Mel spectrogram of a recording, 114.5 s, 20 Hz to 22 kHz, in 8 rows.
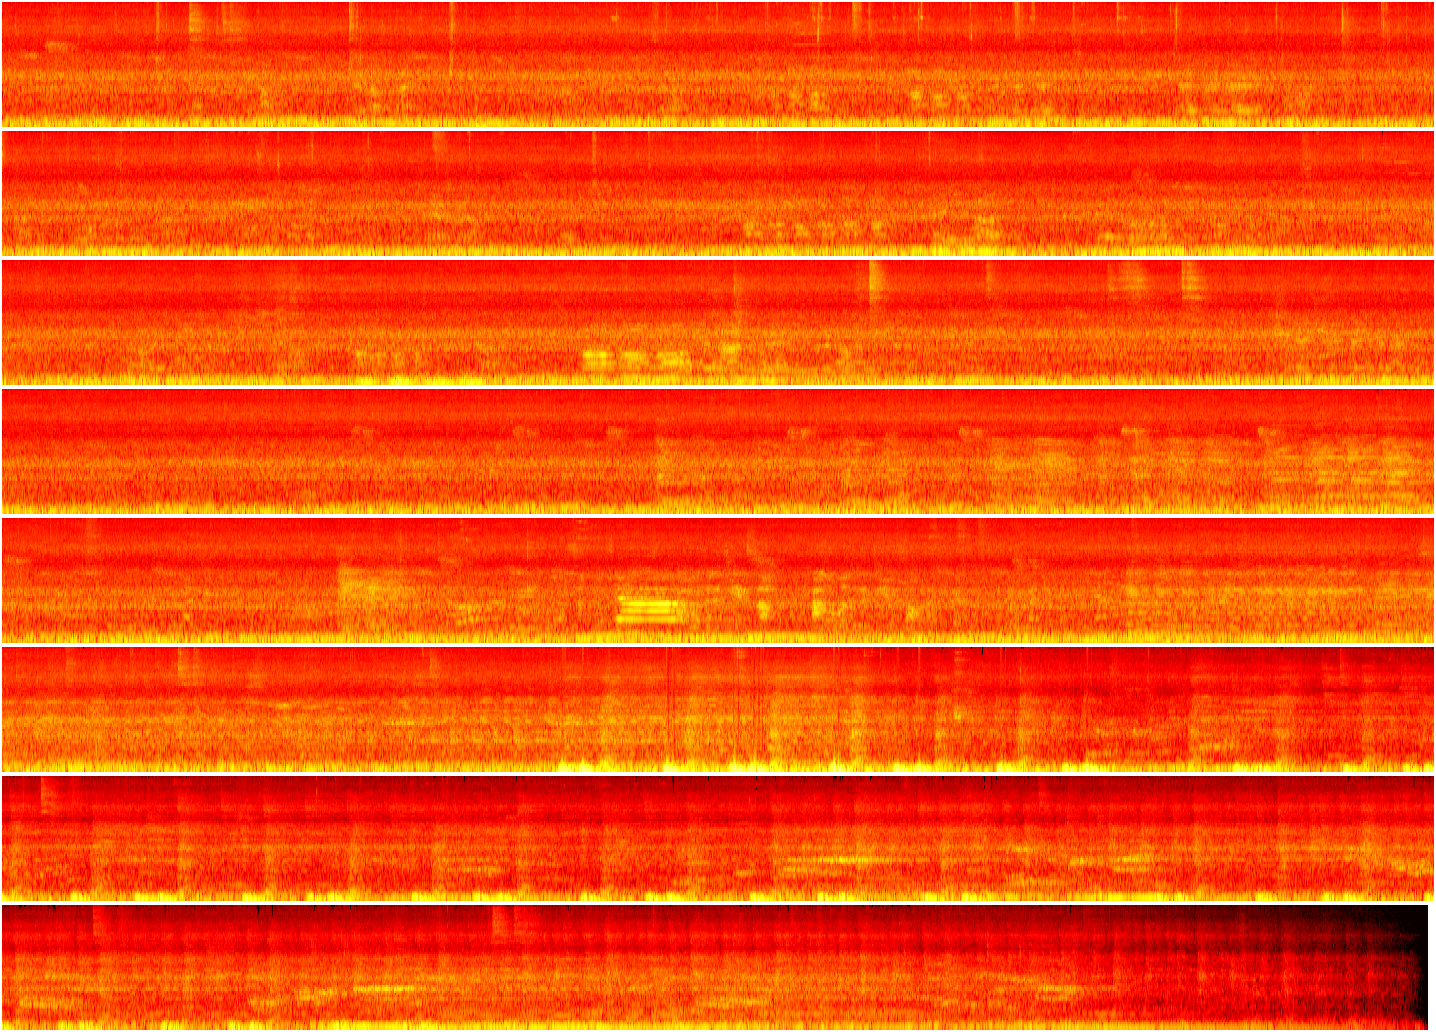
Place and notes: {
  "title": "Huashan 1914 Creative Park - Holiday",
  "date": "2013-08-17 15:57:00",
  "description": "Noise generator, Concert is testing the microphone, Visitor, Sony PCM D50 + Soundman OKM II",
  "latitude": "25.04",
  "longitude": "121.53",
  "altitude": "10",
  "timezone": "Asia/Taipei"
}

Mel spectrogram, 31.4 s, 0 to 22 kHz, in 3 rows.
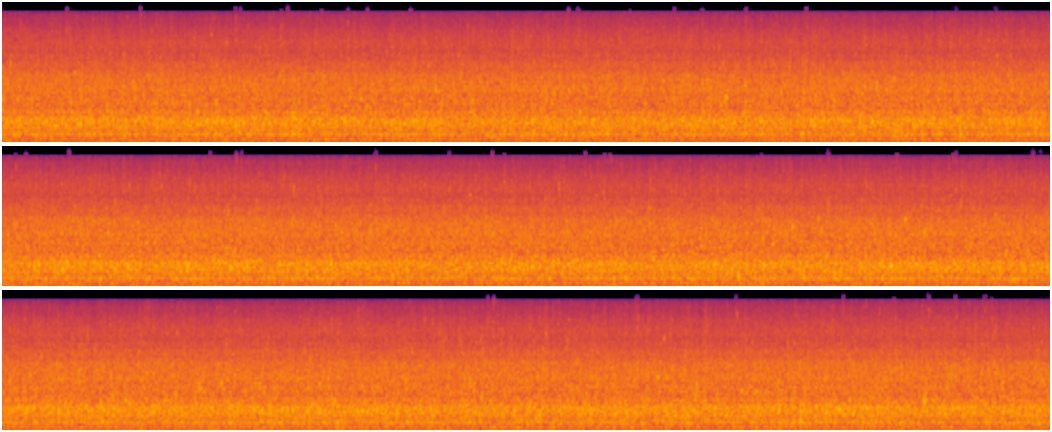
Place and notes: {
  "title": "Deguliai, Lithuania, stream",
  "date": "2022-07-02 19:15:00",
  "description": "litt;e river streaming through rooths and stones",
  "latitude": "55.44",
  "longitude": "25.53",
  "altitude": "137",
  "timezone": "Europe/Vilnius"
}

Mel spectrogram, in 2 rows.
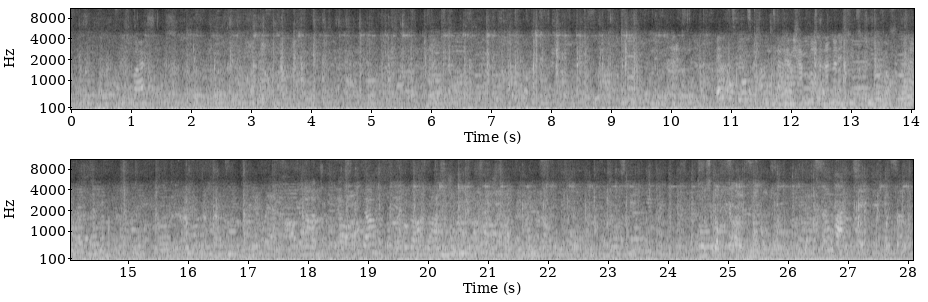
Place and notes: {
  "title": "cologne, unter taschenmacher, puppenspieler",
  "date": "2008-12-23 17:39:00",
  "description": "abends inmitten regem altstadt publikum in der engen kopfsteinpflastergasse - ein puppenspieler mit akkordeon\nsoundmap nrw -\nsocial ambiences/ listen to the people - in & outdoor nearfield recordings",
  "latitude": "50.94",
  "longitude": "6.96",
  "altitude": "57",
  "timezone": "Europe/Berlin"
}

